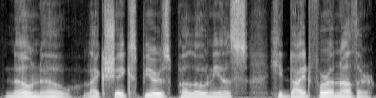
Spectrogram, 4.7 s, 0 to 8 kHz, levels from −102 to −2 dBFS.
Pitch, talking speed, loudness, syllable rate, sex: 135 Hz, 115 wpm, -16 LUFS, 3.8 syllables/s, male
